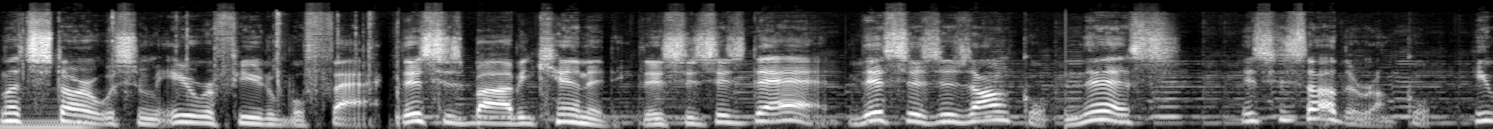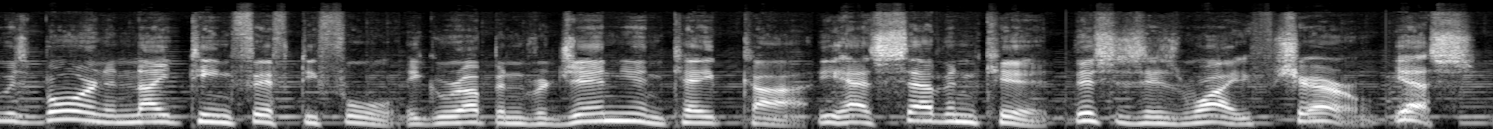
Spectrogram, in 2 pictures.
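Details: Adult male narrator; normal speech.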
